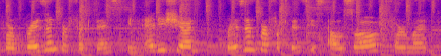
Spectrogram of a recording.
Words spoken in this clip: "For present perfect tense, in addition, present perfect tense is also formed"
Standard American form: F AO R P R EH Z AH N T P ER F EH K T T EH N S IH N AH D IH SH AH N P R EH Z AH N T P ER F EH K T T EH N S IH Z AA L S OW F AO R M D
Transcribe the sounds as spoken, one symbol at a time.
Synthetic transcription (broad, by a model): F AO R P R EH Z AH N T P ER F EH K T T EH N S IH N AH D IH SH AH N P R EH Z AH N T P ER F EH K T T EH N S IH S AA L S OW F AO R M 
